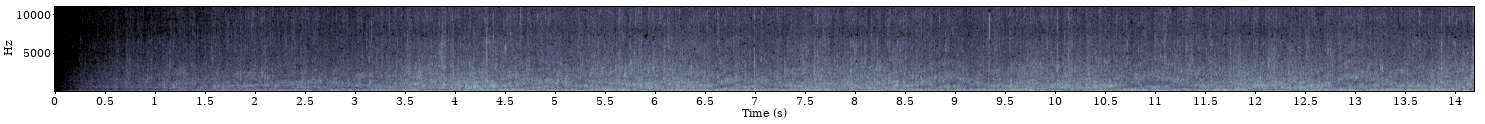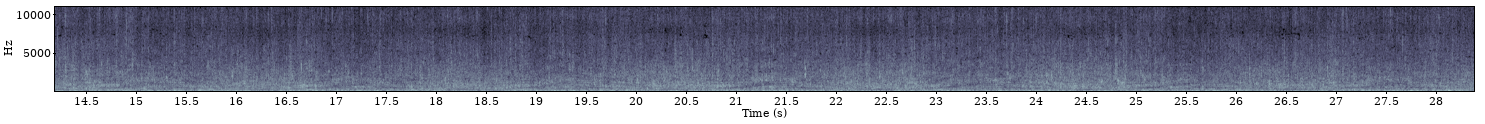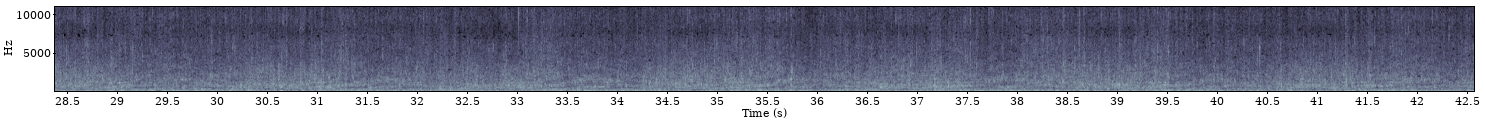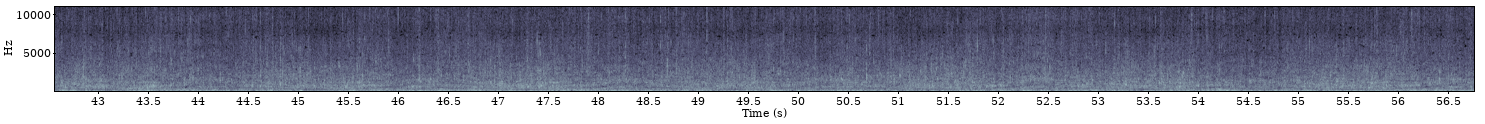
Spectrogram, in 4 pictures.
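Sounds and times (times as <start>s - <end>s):
pond water: 0.0s - 56.7s.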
